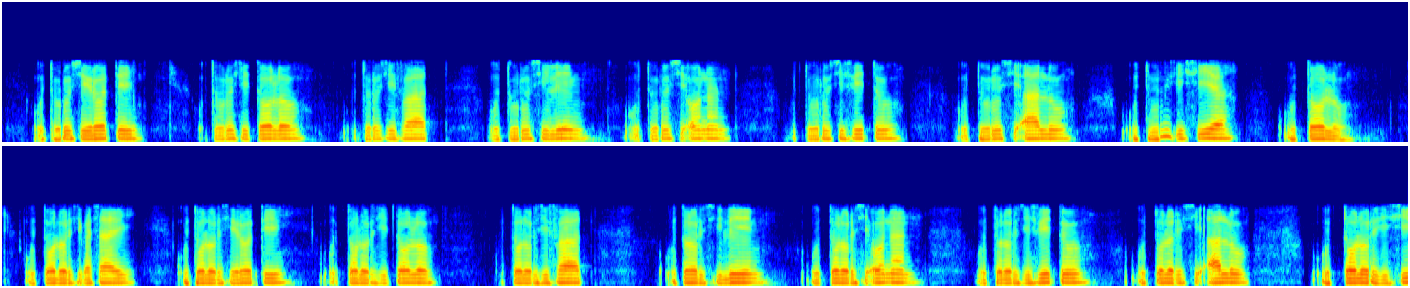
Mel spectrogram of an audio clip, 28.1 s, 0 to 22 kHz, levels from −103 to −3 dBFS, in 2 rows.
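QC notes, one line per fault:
throughout, iLBC codec: the speech is dull and band-limited, with nothing above about 3.8 kHz, and has a plainly audible rough, synthetic edge. Each 30 ms frame's excitation is coded on its own, which points to the 13.33 kbps iLBC mode.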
